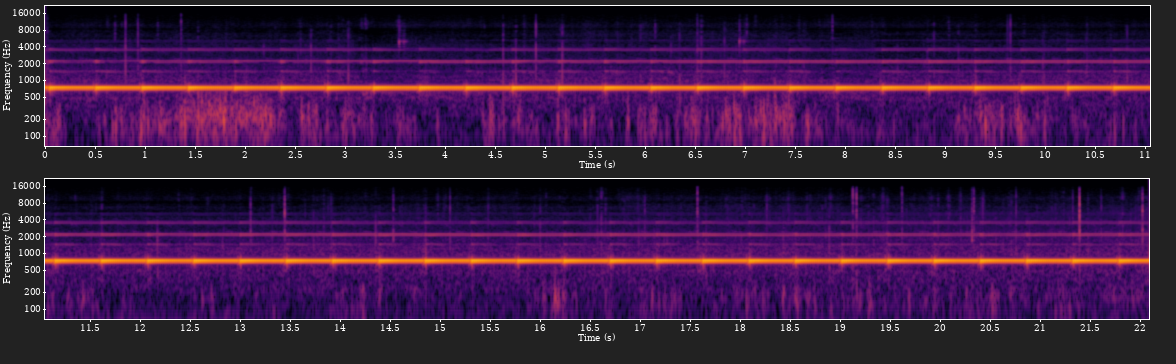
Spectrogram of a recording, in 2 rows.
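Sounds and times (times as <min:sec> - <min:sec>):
faint low rumble: 0:00.0 - 0:22.0
level crossing warning bell: 0:00.0 - 0:22.0.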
